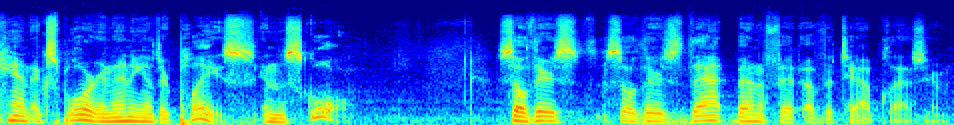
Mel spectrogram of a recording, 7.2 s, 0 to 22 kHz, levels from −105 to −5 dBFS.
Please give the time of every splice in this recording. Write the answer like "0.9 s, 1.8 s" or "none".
none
